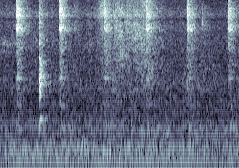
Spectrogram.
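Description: Faint regular ticking from a dining room fan, over the low steady hum of central air conditioning running.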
